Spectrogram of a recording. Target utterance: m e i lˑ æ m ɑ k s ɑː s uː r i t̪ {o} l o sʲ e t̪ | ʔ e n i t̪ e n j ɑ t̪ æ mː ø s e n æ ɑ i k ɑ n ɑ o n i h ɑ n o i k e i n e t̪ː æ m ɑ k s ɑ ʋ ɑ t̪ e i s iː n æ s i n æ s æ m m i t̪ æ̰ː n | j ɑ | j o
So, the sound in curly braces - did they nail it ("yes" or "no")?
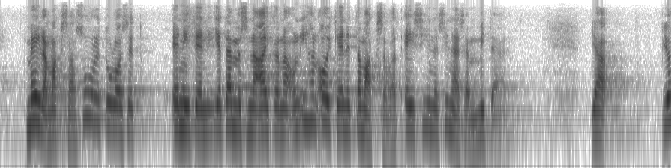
no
